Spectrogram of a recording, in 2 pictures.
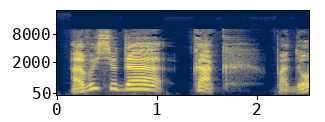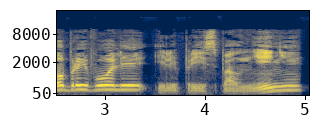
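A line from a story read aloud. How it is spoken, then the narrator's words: Laughing. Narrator (Russian): Андрей Иванович рассмеялся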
